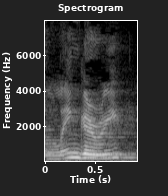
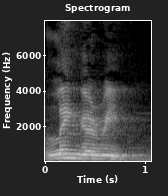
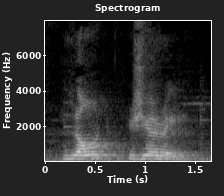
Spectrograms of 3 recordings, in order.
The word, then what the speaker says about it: lingerie: another commonly mispronounced word lingerie well most of us call it lingerie no it is not lingerie it is actually called lingerie say lingerie long jury what do you call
